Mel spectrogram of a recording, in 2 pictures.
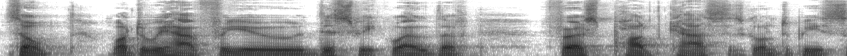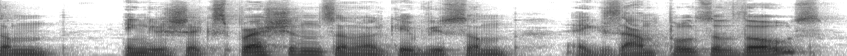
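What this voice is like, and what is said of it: Slightly sick-sounding voice. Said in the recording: “Still have a little bit of a cold, so again, apologies if my voice is not the same as it usually is.”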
